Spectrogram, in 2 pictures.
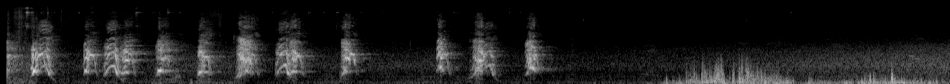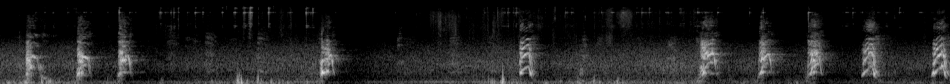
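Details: A 6-month-old tri-color female Border Collie mix, a high-energy rescue pup from Wisconsin, barks while playing. Sharp barks come in quick runs, broken by a stretch of low rumbling handling noise in the middle before the barking resumes.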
